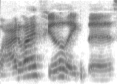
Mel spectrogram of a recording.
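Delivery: normal talking voice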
